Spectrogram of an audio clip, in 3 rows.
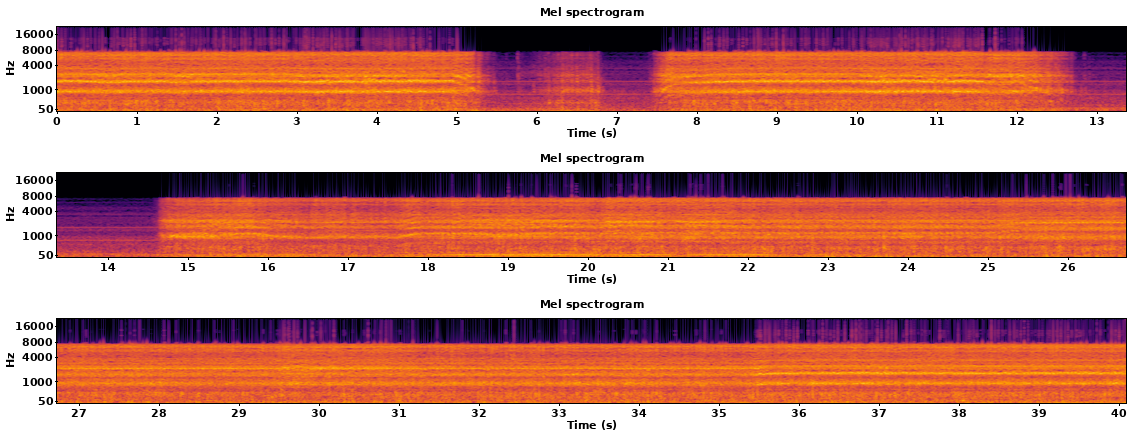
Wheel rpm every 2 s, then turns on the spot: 230, 220, 130, 30, 220, 210, 30, 60, 130, 160, 160, 160, 170, 200, 200, 200, 200, 200, 230, 240.
12-14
